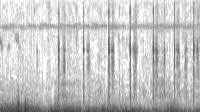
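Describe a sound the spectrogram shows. A metal spoon clinks against a small coffee pot.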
